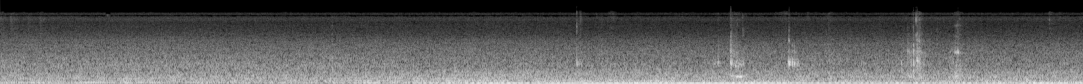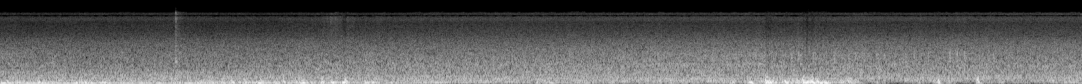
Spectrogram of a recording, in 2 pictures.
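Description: An electric fan whirs steadily with a low hum.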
